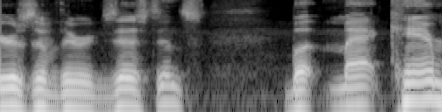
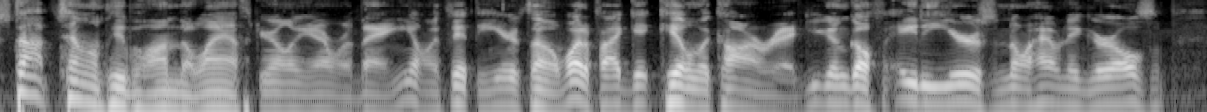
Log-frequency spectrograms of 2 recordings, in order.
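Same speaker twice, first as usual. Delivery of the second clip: angry, pissed-off scolding. Imitating Nina complaining about what he tells people: imitating Nina pissed off. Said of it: "That's a good Nina voice".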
